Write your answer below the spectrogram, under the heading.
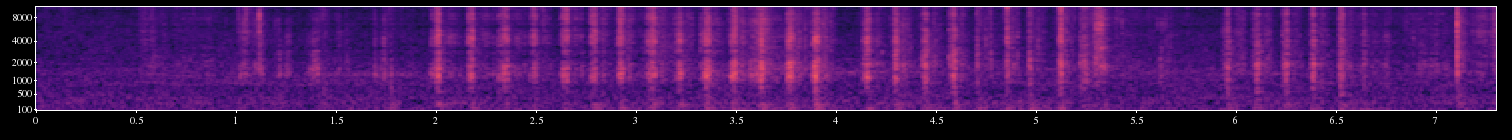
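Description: Felting needle stabbing rapidly into wool over a foam pad, a quick run of soft clicks about five or six a second. The clicks start about two seconds in, pause briefly near the end, then resume.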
